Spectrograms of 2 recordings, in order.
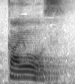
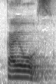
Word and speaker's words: chaos: Okay, जैसे एक word होता है CHAOS. ठीक है, इसको क्या बोलेंगे, कायोस, कायोस.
